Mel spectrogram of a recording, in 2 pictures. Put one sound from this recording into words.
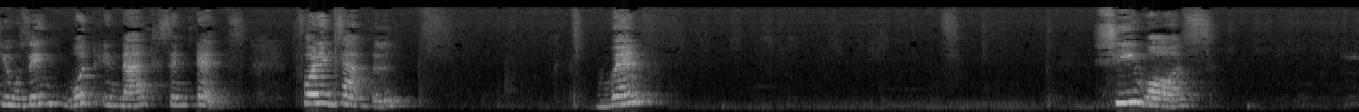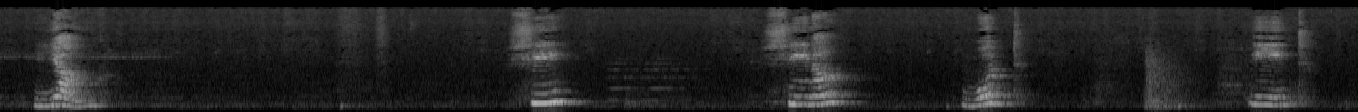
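A young woman speaks calmly and clearly into a nearby microphone, in short phrases with pauses.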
